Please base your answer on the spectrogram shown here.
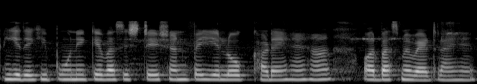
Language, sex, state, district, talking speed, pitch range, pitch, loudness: Hindi, female, Maharashtra, Pune, 215 wpm, 220-230 Hz, 225 Hz, -25 LUFS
